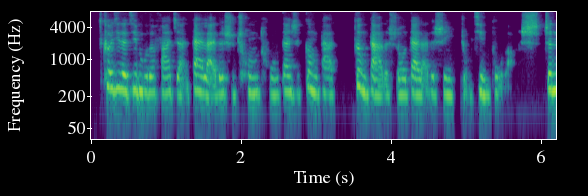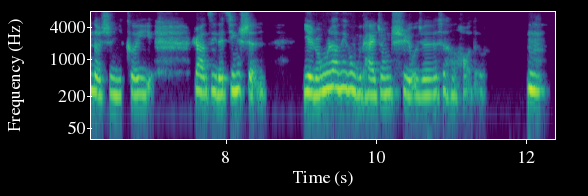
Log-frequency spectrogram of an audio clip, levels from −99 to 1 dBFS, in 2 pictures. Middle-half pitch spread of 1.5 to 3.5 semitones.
Yes: average, 2.8 semitones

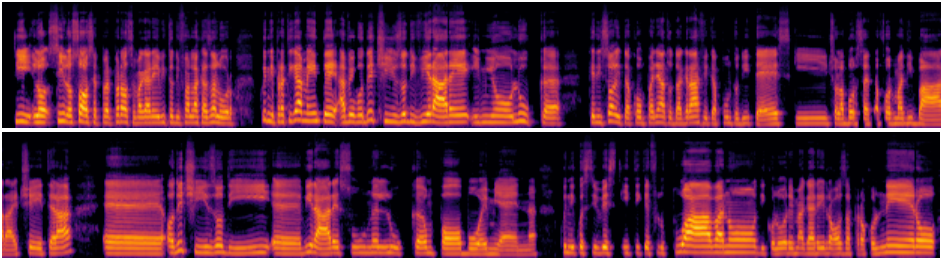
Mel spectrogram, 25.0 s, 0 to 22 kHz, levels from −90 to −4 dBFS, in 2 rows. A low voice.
No: medium, 185 Hz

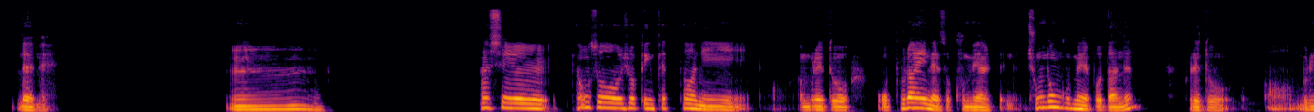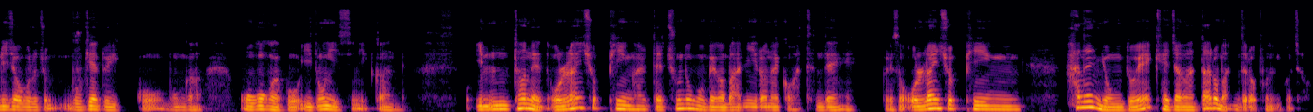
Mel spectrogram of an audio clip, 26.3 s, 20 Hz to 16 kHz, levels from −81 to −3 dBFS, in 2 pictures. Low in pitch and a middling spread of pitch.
No: low, 110 Hz; wide, 6.2 semitones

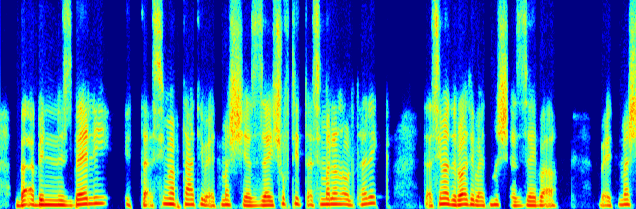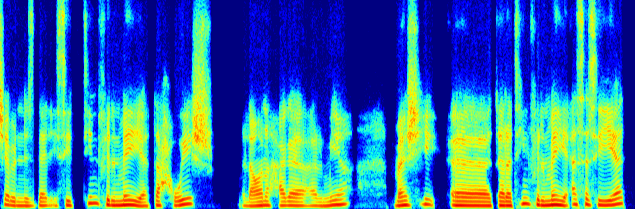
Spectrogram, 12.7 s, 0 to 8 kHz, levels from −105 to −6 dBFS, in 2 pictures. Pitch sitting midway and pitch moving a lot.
No: medium, 170 Hz; average, 4.0 semitones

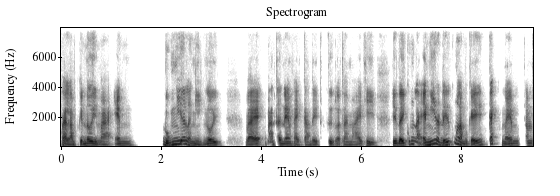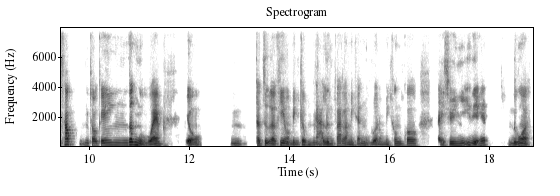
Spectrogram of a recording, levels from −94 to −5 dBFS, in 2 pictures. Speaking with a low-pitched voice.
Yes: low, 120 Hz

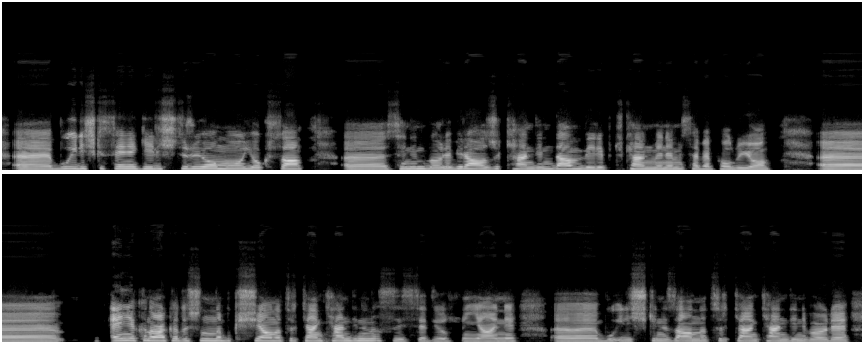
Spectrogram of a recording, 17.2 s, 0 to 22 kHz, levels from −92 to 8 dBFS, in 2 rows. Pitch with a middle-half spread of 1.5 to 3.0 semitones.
Yes: narrow, 2.6 semitones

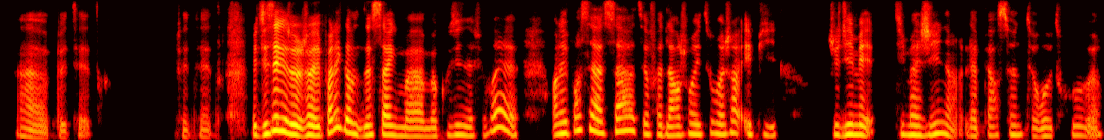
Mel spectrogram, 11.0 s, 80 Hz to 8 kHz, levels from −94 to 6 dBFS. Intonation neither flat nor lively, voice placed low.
No: average, 3.2 semitones; high, 200 Hz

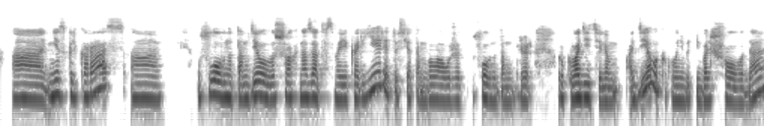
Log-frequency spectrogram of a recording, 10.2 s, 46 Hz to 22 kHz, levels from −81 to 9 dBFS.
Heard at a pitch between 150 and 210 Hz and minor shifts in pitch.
Yes: medium, 185 Hz; narrow, 2.3 semitones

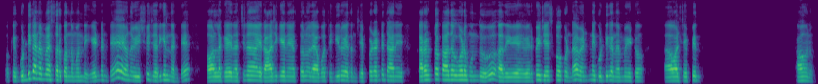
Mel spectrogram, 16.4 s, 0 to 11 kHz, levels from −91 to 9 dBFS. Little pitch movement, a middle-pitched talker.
Yes: narrow, 2.2 semitones; medium, 160 Hz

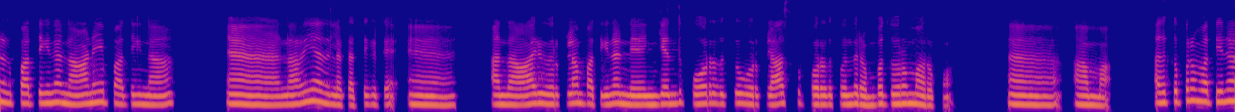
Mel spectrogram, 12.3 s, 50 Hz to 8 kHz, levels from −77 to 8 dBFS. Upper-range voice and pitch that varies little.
Yes: high, 200 Hz; narrow, 2.1 semitones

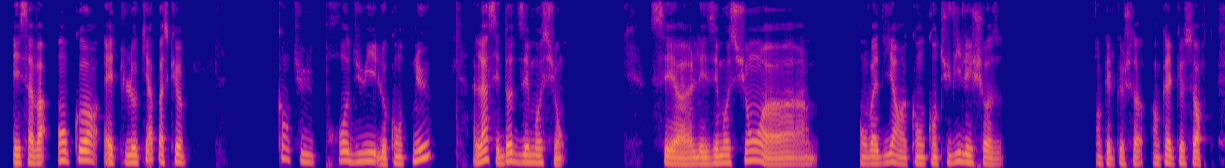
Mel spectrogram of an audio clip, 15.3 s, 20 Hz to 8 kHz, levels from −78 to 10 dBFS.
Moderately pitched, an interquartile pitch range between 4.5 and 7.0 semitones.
No: low, 125 Hz; average, 4.8 semitones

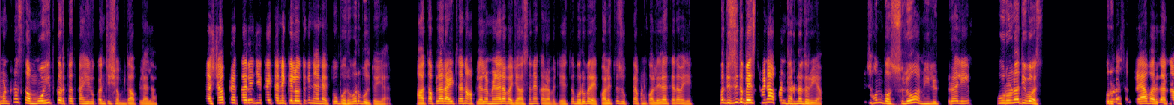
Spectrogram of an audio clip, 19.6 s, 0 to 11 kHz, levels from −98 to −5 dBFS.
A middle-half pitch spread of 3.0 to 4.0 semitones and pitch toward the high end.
No: average, 5.1 semitones; high, 210 Hz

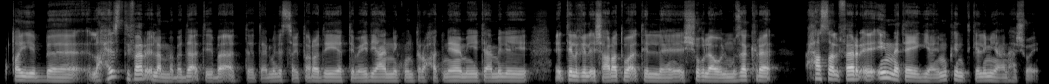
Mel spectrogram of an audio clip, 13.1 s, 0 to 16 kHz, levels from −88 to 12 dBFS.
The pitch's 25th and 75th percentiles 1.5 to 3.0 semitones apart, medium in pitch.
No: average, 2.7 semitones; low, 115 Hz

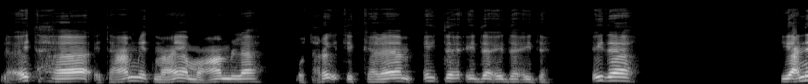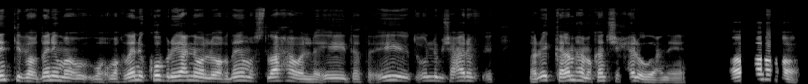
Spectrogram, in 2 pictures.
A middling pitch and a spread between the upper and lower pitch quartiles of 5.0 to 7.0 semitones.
Yes: medium, 150 Hz; average, 5.3 semitones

